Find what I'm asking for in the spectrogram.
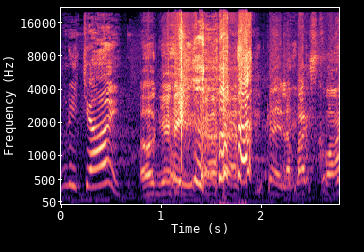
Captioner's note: laugh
